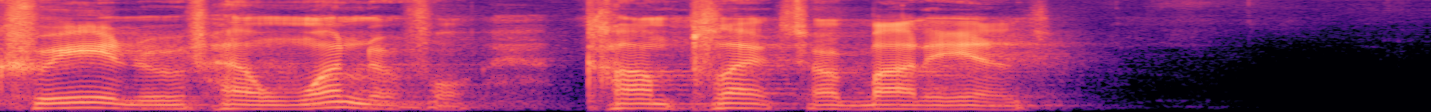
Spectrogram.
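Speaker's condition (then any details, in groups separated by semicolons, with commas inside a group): ALS; later breathing muscle failure expected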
